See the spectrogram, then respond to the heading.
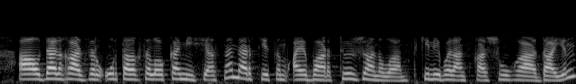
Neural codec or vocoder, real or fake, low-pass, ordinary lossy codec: none; real; 3.6 kHz; none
